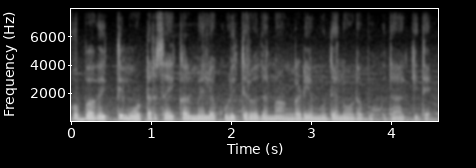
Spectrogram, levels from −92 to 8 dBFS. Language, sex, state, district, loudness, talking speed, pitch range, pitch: Kannada, female, Karnataka, Bangalore, -14 LUFS, 115 wpm, 180-200 Hz, 190 Hz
